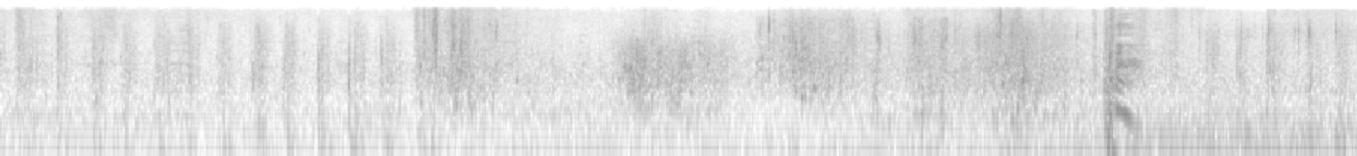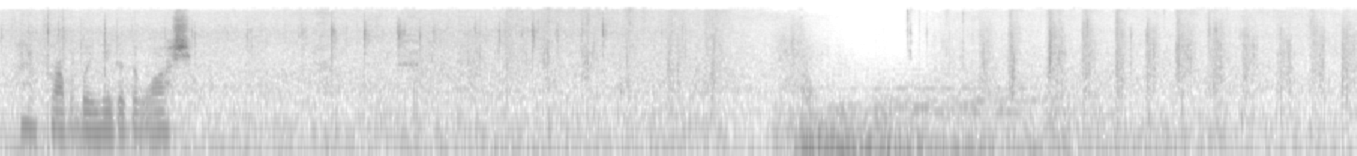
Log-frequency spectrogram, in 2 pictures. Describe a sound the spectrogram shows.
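Footsteps tread quickly on ground and grass.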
